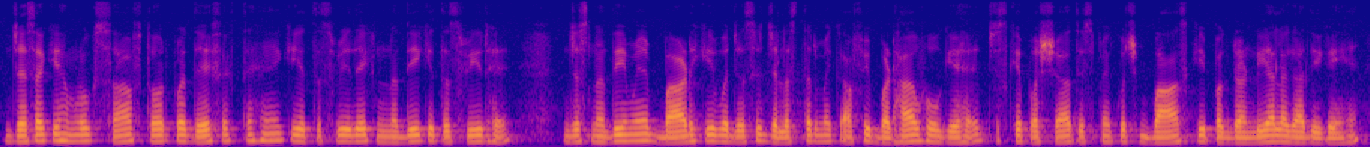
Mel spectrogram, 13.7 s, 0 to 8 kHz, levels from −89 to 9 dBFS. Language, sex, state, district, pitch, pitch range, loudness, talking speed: Hindi, male, Bihar, Darbhanga, 120 Hz, 110-125 Hz, -20 LUFS, 190 wpm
